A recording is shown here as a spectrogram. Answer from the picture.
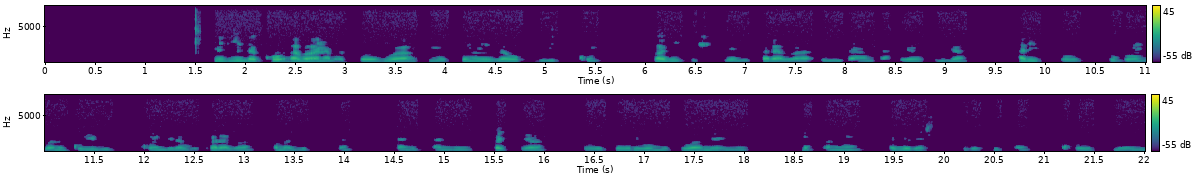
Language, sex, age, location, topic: Kinyarwanda, male, 50+, Kigali, health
